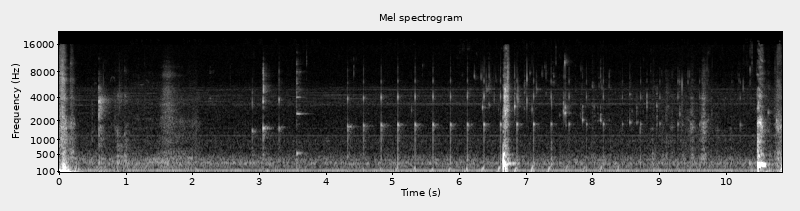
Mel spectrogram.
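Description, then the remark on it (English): Drink pours from a twist-top bottle into fancy Gatsby-style glasses in quick, evenly spaced glugs and drips over a low steady hum, with a couple of sharper glass clinks. “Sounds like I'm pouring this whole damn bottle out.”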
